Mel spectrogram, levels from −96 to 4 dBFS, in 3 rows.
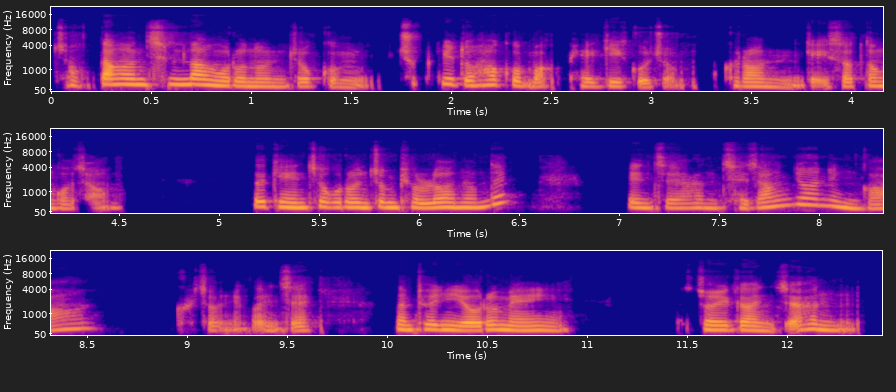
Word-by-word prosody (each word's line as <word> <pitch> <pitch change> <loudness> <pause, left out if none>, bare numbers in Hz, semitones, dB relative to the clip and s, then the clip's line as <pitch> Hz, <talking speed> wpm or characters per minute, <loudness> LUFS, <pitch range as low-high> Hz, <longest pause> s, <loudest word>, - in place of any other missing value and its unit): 적당한 230 +5 +4
침낭으로는 195 -10 +3
쪼끔 160 -5 -4
춥기도 240 -6 -2
하고 210 -2 +1
막 155 -3 -3
배기고 160 -2 -3
좀 - - -8 0.2
그런 165 0 -2
게 - - -3
있었던 165 +2 -2
거죠. 170 +5 -6 0.7
근데 225 - +3
개인적으로는 200 -1 +3
좀 195 0 +3
별로였는데 195 - +2 0.6
인제 185 -2 -1
한 175 0 -4
재작년인가 210 - -2 0.4
그전인가 - - -7
인제 - - -3 0.4
남편이 190 -1 +3
여름에 165 -1 +4 0.7
저희가 180 -2 +4
인제 150 - 0
한 190 -2 +1
185 Hz, 325 characters per minute, -24 LUFS, 165-205 Hz, 0.7 s, 적당한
